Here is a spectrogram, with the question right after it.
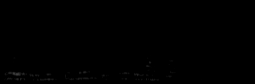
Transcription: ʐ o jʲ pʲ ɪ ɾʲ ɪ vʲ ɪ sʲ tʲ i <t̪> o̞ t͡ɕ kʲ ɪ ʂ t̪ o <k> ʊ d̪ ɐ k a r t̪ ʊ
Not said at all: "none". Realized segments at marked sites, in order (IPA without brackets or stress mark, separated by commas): d̪, k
